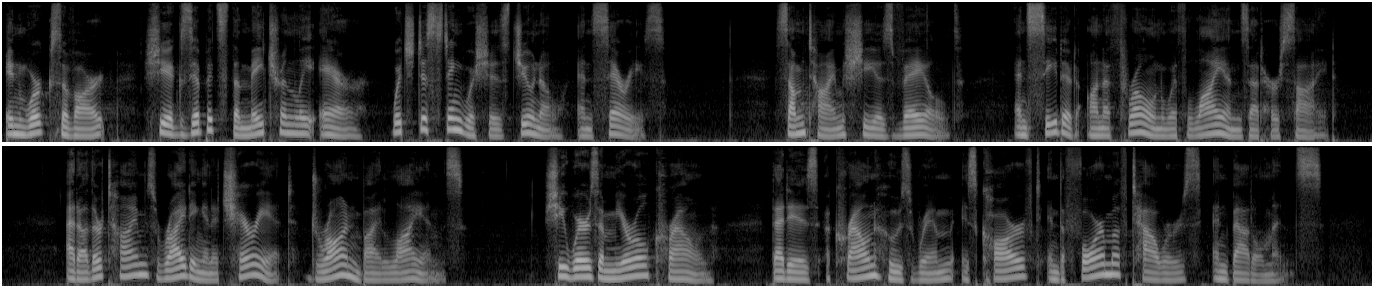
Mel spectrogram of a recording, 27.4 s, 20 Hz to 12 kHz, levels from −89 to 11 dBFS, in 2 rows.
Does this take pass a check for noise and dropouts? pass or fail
pass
